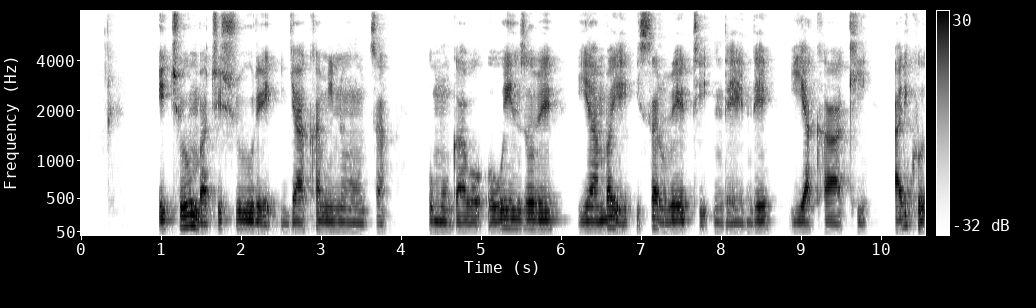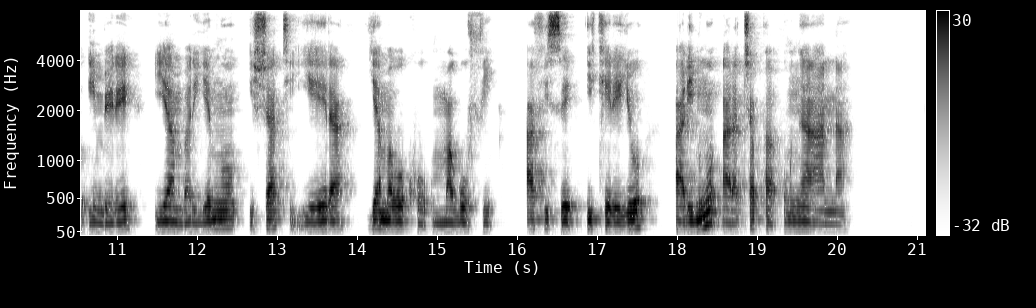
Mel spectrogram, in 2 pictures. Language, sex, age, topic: Rundi, male, 25-35, education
